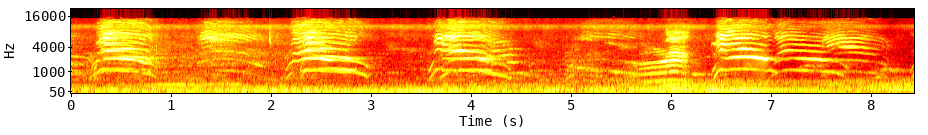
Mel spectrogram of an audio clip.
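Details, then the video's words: Four cats call insistently for food or attention, a near-continuous series of strong arched meows about every second, voices overlapping, with a low background hum throughout. "4 Cat Meowing So Loud, I Must Close My Ears Now"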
